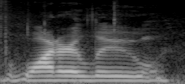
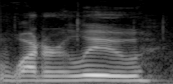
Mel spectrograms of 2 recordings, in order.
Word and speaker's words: Waterloo: And for those of you who are new, Ralph becomes the mayor of Waterlue, Iowa. I know I say it wrong. They pronounce it Waterloo there.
